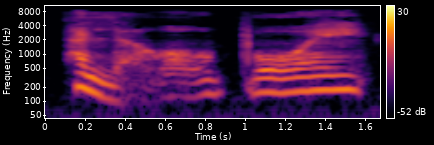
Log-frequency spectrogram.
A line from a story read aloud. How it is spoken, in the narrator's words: I said under my breath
